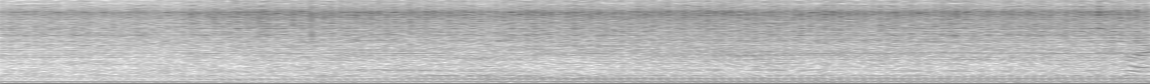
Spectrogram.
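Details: Small engine after a cold start on choke, unstarted since the day before, fired first try: fast steady putter with a deep even beat, no misses or knocks; normal running.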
